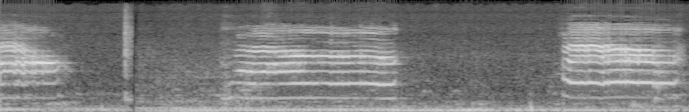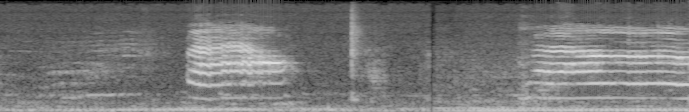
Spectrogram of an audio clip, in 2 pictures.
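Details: Domestic cat, listed among common animals in Taiwan, meowing: five loud, drawn-out, harmonic-rich meows spaced roughly two to three seconds apart, each slightly wavering in pitch, over a steady low background rumble.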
